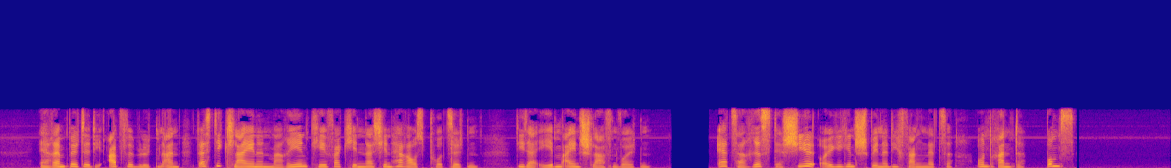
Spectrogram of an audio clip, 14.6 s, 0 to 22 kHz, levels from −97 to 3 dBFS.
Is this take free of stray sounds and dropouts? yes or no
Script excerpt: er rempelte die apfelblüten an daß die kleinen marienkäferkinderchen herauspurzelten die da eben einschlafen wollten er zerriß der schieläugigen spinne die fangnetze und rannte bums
yes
